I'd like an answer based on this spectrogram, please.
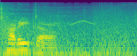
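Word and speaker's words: Jarritos: Mexican soda, pronounced Jarito.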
